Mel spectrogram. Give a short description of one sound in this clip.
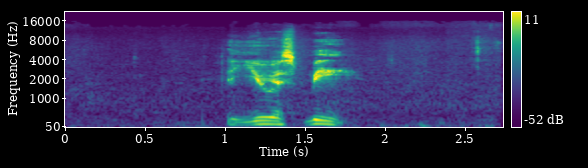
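A second man answers with animation.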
